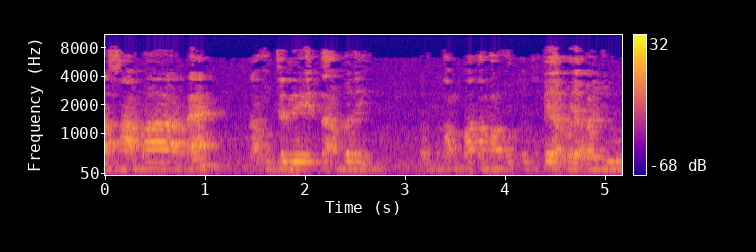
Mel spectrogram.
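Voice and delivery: usual speaking voice

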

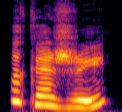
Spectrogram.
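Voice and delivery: slow, intrigued request; interested. A narrator's reading. Tipsy wife begs husband to show her, interested. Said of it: "заинтересовалась".

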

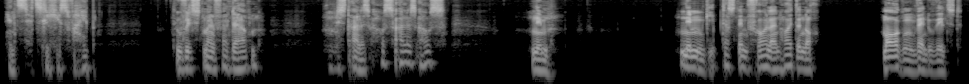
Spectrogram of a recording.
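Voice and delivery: hushed, desperate muttering; quiet murmur. A narrator's reading. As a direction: start almost whispered, murmur it urgently. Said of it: "Dies leise murmelnd". (leise murmelnd)

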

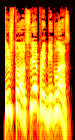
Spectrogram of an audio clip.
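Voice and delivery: high indignant squeak; outraged little cat protesting. Acted. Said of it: "возмутился Кузя".

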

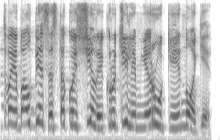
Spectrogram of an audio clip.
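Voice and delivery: high indignant wail; wailing complaint. A narrator's reading. Patient wails about the orderlies. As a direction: complain bitterly.

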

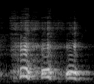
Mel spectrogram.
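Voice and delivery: high tittering laugh; acted old woman's chuckle. Housekeeper teasing master about his figure, high chuckle.

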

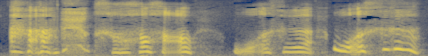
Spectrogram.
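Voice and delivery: chuckle, then rise on the last agreement; drunken man happily giving in; tipsy, delighted official. A narrator's reading. Official accepting the fishwife's toast, tipsy and pleased.

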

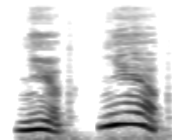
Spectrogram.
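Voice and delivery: high, loud frightened plea; begging. A narrator's reading. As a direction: plead desperately. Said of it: "взмолился тот".

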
